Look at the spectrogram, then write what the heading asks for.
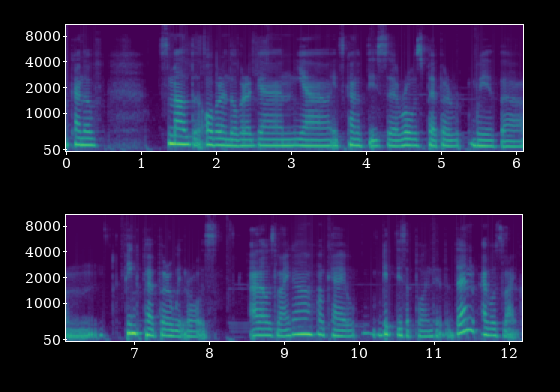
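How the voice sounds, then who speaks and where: Low gravelly woman with Italian native tongue. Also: fairly even intonation, measured pace, mellow. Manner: chatty, restarts and fillers, laughs often. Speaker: perfume reviewer. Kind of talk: casual chat to camera. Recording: dull lo-fi sound.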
